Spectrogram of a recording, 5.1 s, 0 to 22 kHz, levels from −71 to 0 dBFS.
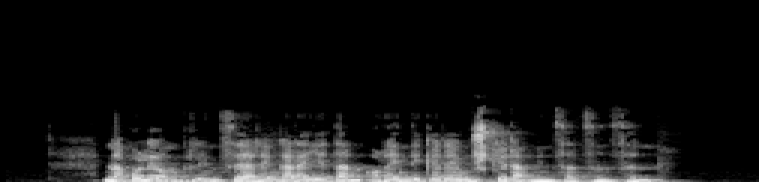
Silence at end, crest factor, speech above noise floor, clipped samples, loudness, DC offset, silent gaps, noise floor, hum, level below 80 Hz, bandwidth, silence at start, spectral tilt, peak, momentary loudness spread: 0.6 s; 14 dB; 46 dB; under 0.1%; -13 LUFS; under 0.1%; none; -58 dBFS; none; -56 dBFS; 9 kHz; 0.7 s; -5.5 dB/octave; 0 dBFS; 5 LU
